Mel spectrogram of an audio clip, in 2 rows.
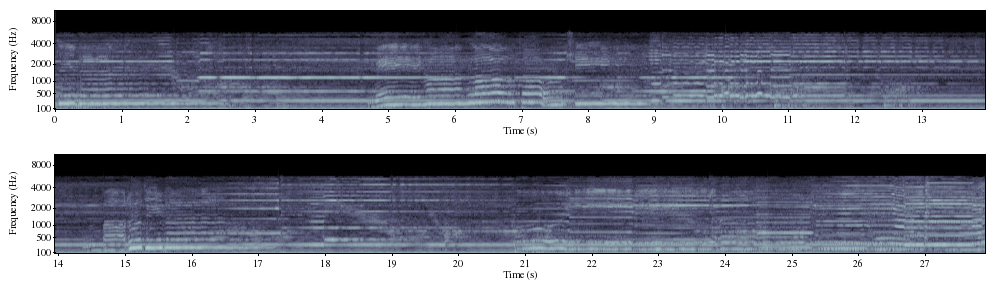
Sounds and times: String section: 0.0 - 27.9.

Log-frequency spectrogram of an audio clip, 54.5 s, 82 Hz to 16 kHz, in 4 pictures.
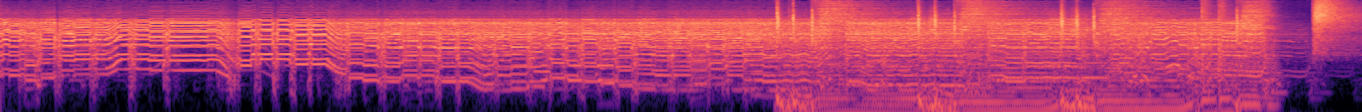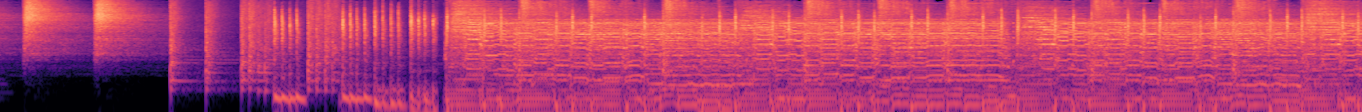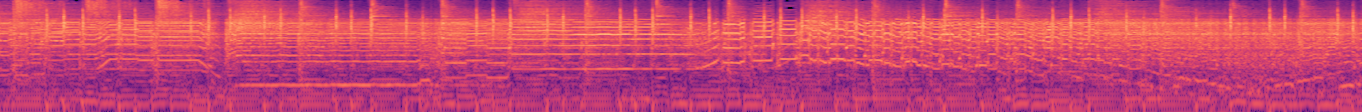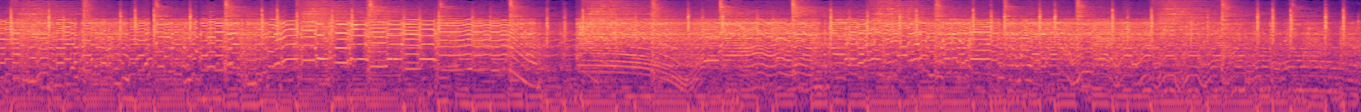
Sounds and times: Angry music: 3.4 - 15.1, 16.6 - 54.4
Background music: 7.6 - 13.6, 18.0 - 54.4.

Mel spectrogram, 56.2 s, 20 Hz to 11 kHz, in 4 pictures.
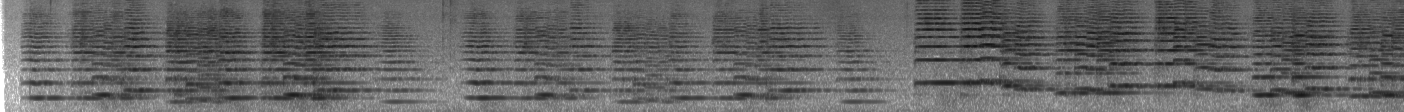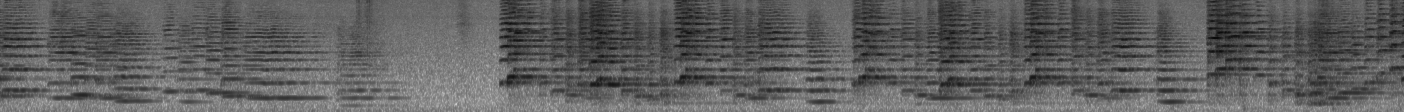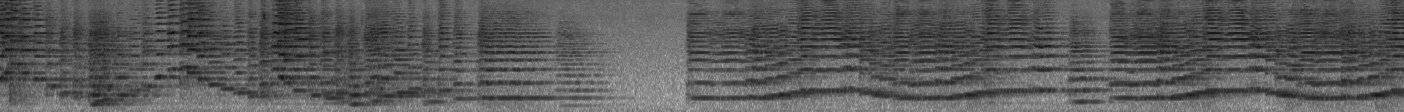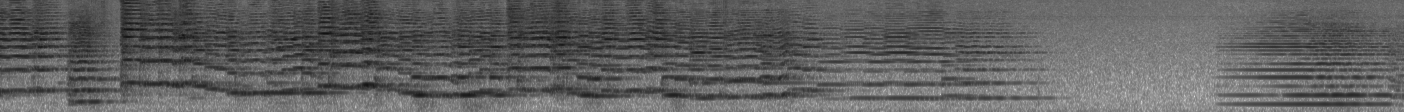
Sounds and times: Violin, fiddle: 0.1 - 18.2, 19.0 - 34.3, 34.9 - 52.8, 54.3 - 56.1.

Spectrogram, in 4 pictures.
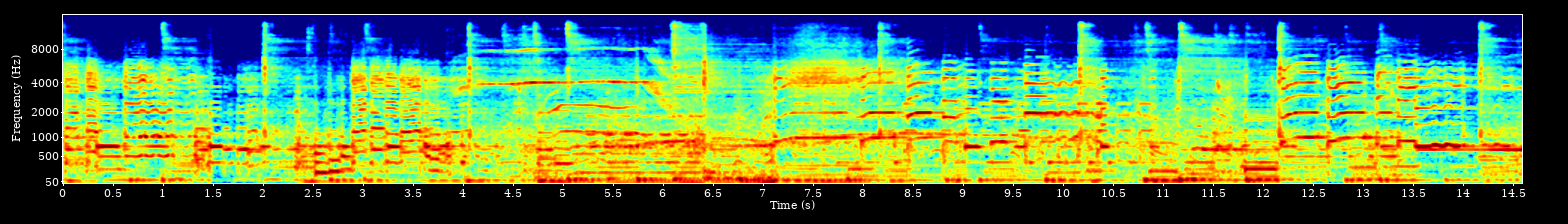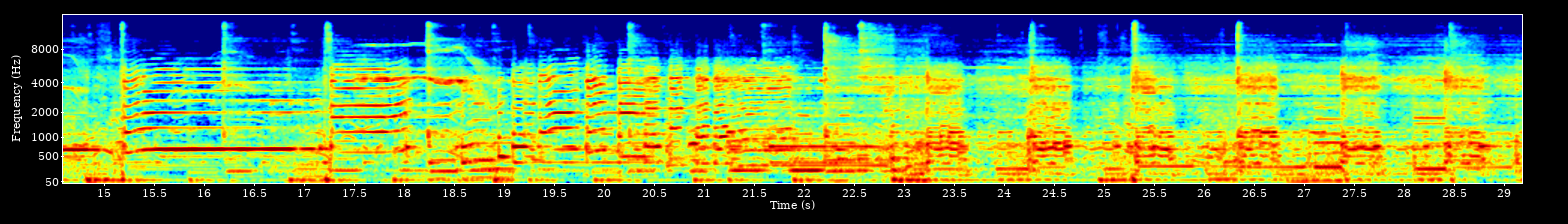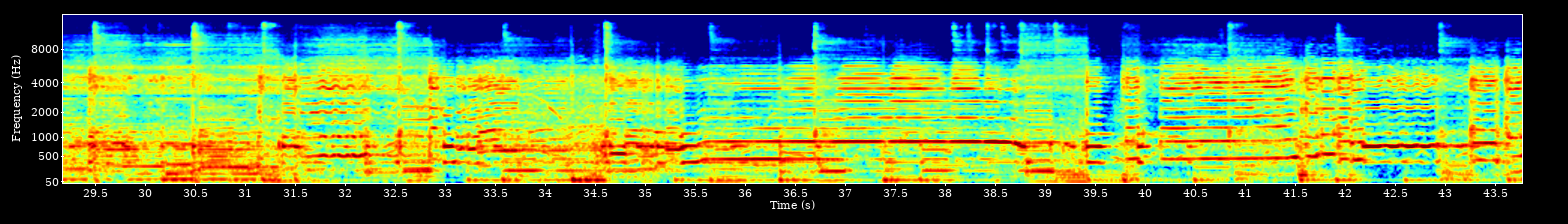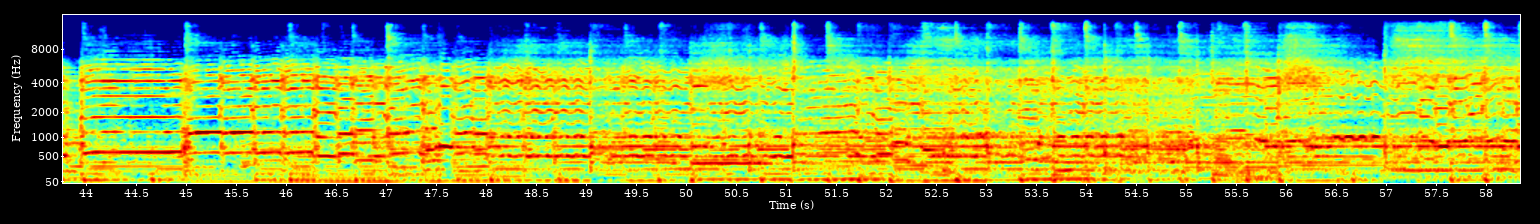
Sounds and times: Electric guitar: 0.0 - 58.3.

